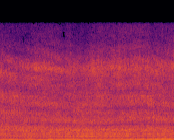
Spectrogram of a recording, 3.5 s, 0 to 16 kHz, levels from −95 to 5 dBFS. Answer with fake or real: real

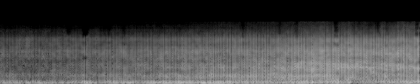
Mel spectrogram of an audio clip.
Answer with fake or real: fake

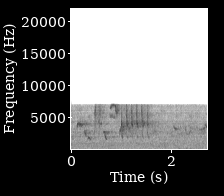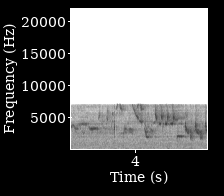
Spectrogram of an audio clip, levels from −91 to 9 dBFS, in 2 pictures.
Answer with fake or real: fake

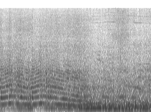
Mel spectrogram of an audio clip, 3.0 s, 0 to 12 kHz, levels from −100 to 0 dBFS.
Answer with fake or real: real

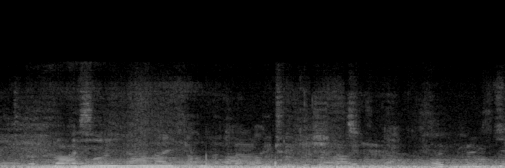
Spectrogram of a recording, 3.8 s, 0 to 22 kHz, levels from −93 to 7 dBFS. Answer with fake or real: real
